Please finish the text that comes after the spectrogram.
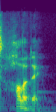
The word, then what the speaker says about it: holiday: Next is holiday. Open your mouth for the O sound, holiday.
